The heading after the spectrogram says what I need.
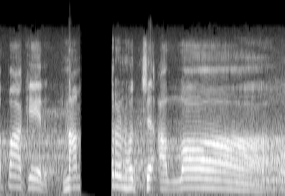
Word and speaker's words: আল্লাহ: আল্লাহ পাকের উচ্চারণটা হচ্ছে আল্লাহ পাকের নাম হচ্ছে আল্লাহ মুখটা একটু গোল হয়ে যাবে বলেন আল্লাহ আল্লাহ পৃথিবীতে বিভিন্ন জাতি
